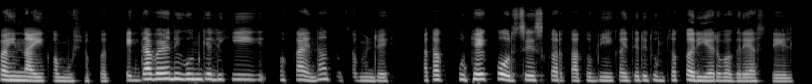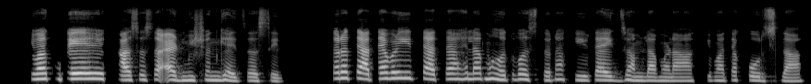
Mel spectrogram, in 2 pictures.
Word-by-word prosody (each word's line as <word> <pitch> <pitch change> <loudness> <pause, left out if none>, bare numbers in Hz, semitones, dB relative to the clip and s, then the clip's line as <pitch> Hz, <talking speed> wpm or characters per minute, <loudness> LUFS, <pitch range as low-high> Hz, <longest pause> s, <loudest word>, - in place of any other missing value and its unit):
काही 205 -3 +5
नाही 175 -3 +4
कमवू 165 -2 -3
शकत 155 0 -11 0.2
एकदा 200 +5 +4
वेळ 260 +1 +6
निघून 245 -1 +3
गेली, 235 -2 -1
की 225 -1 -5 0.3
काय 215 -4 +2
ना, 235 +9 -3
तसं 175 0 -19
म्हणजे 165 -1 -4 0.4
आता 220 +3 0 0.2
कुठे 240 +2 +4
कोर्सेस 205 -3 +2
करता 175 -4 -4
तुम्ही, 175 0 -5
काहीतरी 190 +2 -4
तुमचं 195 -1 -6
करियर 175 -4 +2
वगैरे 160 -2 -2
असेल 155 -2 -5 0.5
किंवा 250 +1 +7
कुठे 260 +1 +6 0.2
खास 205 0 +2
असं 220 +2 -4
एडमिशन 195 0 +2
घ्यायचं 175 -4 -2
असेल, 160 -2 -8 0.5
तर 285 +1 +5
त्या-त्या 265 0 +5
वेळी 285 +1 +2
त्या-त्या 250 0 +2
ह्याला 255 +1 0
महत्त्व 235 -2 0
असतं 220 -3 -6
ना, 230 - -5
की 195 -1 -3
त्या 200 -1 0
एक्झामला 180 -1 -2
म्हणा 170 0 -4 0.2
किंवा 180 -1 -7
त्या 195 - -7
कोर्सला 175 -3 -4
195 Hz, 165 wpm, -22 LUFS, 175-235 Hz, 0.5 s, किंवा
